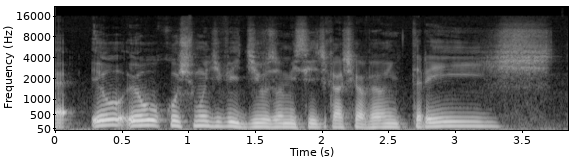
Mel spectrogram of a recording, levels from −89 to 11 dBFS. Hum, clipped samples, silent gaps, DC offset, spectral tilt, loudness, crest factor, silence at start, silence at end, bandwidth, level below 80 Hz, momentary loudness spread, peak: none; under 0.1%; none; under 0.1%; -7.5 dB/octave; -12 LUFS; 12 dB; 0 s; 0.15 s; 13 kHz; -40 dBFS; 9 LU; 0 dBFS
